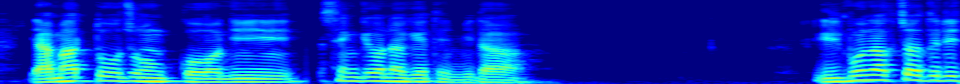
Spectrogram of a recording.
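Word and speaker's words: 大和: 외라고 하는 나라가 동쪽으로 이동했다라고 하는 뜻인데 그래서 4세기 경에는 대화, 즉 일본어 발음으로 야마토 정권이 생겨나게 됩니다.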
